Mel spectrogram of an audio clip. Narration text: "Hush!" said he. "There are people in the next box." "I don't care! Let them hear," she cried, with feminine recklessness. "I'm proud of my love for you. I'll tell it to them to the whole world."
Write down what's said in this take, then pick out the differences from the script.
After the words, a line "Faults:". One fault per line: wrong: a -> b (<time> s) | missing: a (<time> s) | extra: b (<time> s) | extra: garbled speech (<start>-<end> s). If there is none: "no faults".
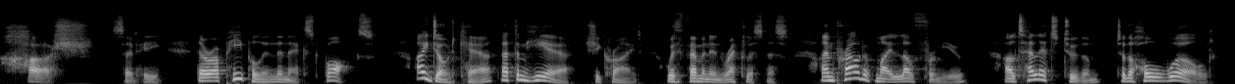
"Hush!" said he. "There are people in the next box." "I don't care! Let them hear," she cried, with feminine recklessness. "I'm proud of my love from you. I'll tell it to them to the whole world."
Faults:
wrong: for -> from (9.2 s)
